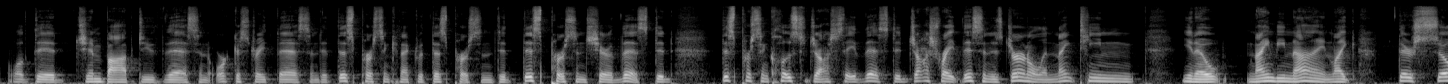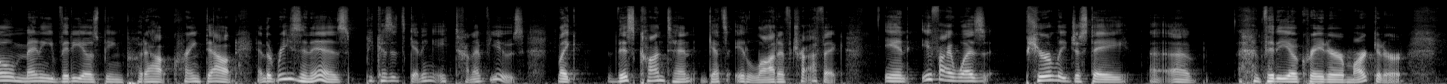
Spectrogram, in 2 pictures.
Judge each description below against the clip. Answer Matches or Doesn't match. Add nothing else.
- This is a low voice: Matches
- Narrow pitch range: Doesn't match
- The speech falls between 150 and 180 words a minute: Matches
